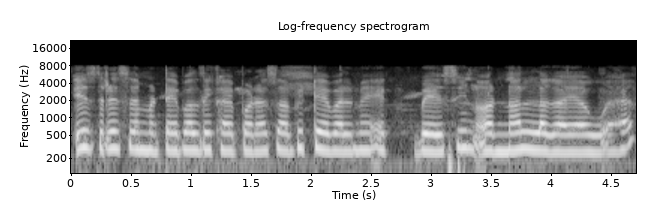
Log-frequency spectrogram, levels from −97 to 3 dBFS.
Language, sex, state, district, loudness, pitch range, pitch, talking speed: Hindi, female, Jharkhand, Garhwa, -14 LUFS, 265-285 Hz, 275 Hz, 205 wpm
